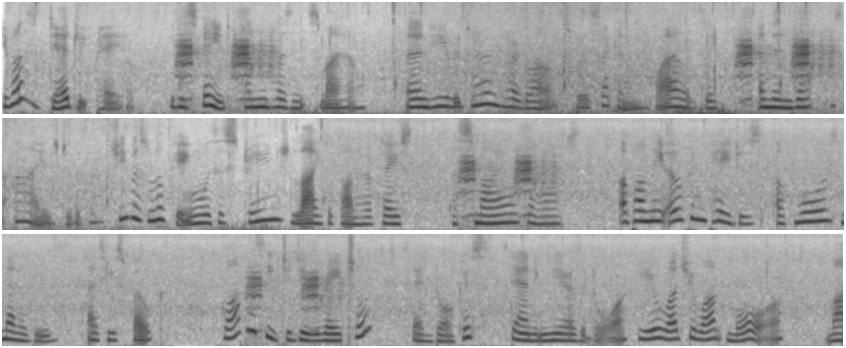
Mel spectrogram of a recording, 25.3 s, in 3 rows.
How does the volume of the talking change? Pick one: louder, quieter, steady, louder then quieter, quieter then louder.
steady.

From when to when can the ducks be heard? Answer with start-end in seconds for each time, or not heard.
1.7-2.8, 7.3-8.4, 12.9-14.1, 19.2-20.4.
